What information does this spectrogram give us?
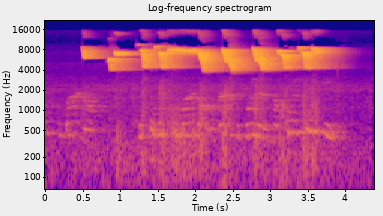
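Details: A yellow European goldfinch sings a fast, high, tinkling twitter of stepped notes in quick bursts, with faint low background sounds beneath.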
